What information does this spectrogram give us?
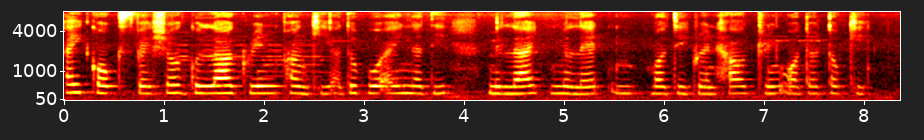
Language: Manipuri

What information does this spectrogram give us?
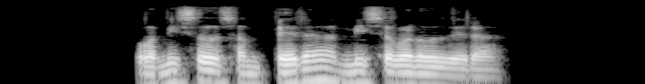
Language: Catalan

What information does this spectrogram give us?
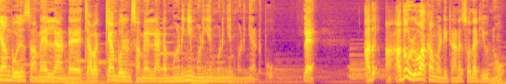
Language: Malayalam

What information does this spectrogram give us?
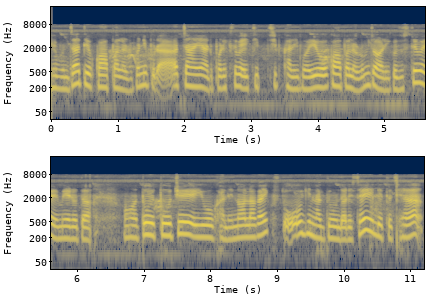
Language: Nepali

